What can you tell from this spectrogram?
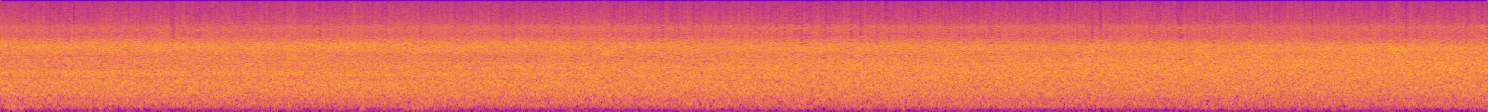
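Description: Loud, steady rushing noise of a vehicle on the move, road and wind noise with no breaks or distinct events.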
